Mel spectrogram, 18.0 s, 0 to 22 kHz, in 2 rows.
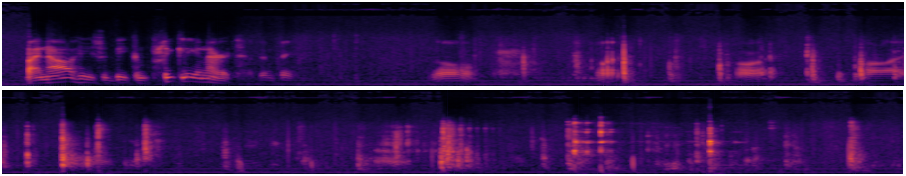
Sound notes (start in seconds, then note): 12.6 moaning; 14.3 pots rattling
